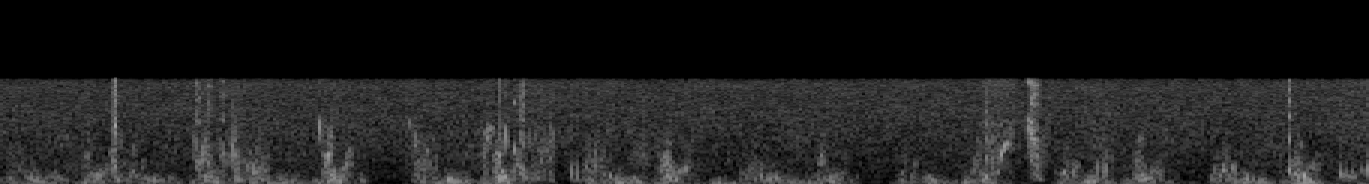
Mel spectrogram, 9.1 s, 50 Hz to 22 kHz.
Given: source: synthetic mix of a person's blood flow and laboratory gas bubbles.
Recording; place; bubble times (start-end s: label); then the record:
Doppler ultrasound of blood flow; precordium
0.72-0.84 s: bubbles
1.28-1.81 s: bubbles
2.10-2.18 s: bubbles
2.69-2.81 s: bubbles
3.20-3.71 s: bubbles
3.78-3.89 s: bubbles
4.04-4.11 s: bubbles
6.54-6.77 s: bubbles
6.83-7.01 s: bubbles
7.27-7.43 s: bubbles
8.56-8.63 s: bubbles
8.90-9.14 s: bubbles
From the record:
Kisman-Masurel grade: 222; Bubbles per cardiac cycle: several, 3 to 8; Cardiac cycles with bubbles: 10 to 50%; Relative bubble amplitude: moderate (0.250 to 0.450); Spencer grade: 2 (many but less than half of the cardiac periods contain bubble signals, singularly or in groups); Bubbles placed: anywhere in the cardiac cycle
